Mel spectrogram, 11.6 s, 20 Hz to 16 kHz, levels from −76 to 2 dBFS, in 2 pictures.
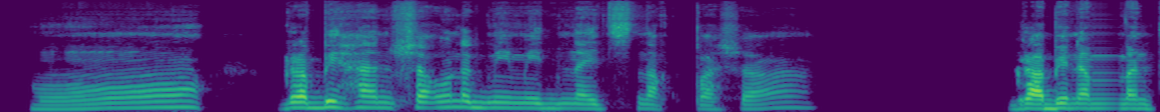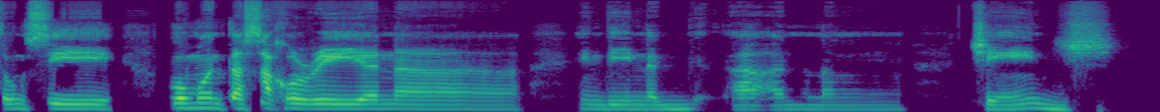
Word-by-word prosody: Oh, 165 +9 -6 0.5
grabehan 180 -1 +1
siya, 180 - +2
oh, 185 - -5
nag-mi-midnight 165 -6 -4
snack 140 -1 0
pa 130 -1 -8
siya. 165 +8 -10 1.0
Grabe 145 +1 +5
naman 150 -2 -2
tong 150 -2 -2
si 145 -1 +5 0.3
pumunta 160 -1 +4
sa 155 - +8
Korea 145 -2 +5
na 140 -1 -1 0.8
hindi 135 -1 -5
nag-aano 130 -1 -6
ng 125 0 -12 0.6
change. 135 -2 +1
150 Hz, 105 wpm, -21 LUFS, 135-165 Hz, 1.0 s, sa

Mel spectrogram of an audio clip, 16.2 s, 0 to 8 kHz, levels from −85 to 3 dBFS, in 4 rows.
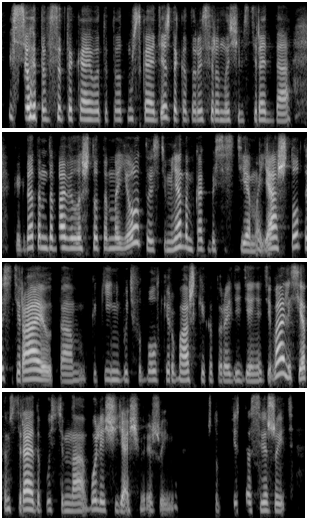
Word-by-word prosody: и 275 - -11
всё 250 -1 +6
это, 270 -5 +1
всё 245 +4 -2
такая 220 -3 -1
вот 205 0 -7
эта 205 +1 -15
вот 210 +1 -11
мужская 215 -2 +1
одежда, 220 +3 +1
которую 205 0 -7
всё 210 - -3
равно, 200 -1 -5
чем 185 -2 -1
стирать, 200 -1 -4
да. 175 -1 -3 0.4
Когда 245 +4 -2
там 260 -1 -4
добавила 245 0 +1
что-то 245 +1 +2
мое, 245 +11 -1
то 360 - -10
есть 205 -1 -6
у - - -14
меня 245 +8 +2
там 255 -5 -6
как 225 0 -5
бы 205 0 -13
система, 180 -3 -4
я 250 - +5
что-то 265 0 +6
стираю, 220 -1 +4
там 170 +3 -8
какие-нибудь 195 0 -10
футболки, 205 0 -10
рубашки, 195 0 0
которые 180 -1 -8
1 185 +1 -12
день 175 -1 -5
одевались, 320 - +2
я - - +5
там 225 - -10
стираю, 215 -1 +3
допустим, 180 -1 -11
на 175 0 -3
более 210 -2 -3
щадящем - - +2
режиме, - - -8 0.4
чтоб - - -20 0.2
их 360 - -10
освежить. 185 -2 -1
210 Hz, 190 wpm, -23 LUFS, 190-240 Hz, 0.4 s, всё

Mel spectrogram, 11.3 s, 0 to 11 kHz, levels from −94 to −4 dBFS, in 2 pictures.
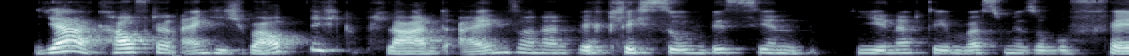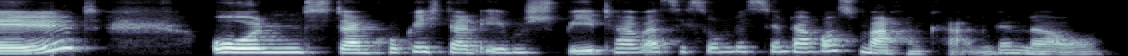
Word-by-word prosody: ja, - - +8
kaufe 230 +1 +5
dann 215 - -1
eigentlich 185 -1 -3
überhaupt 385 - +1
nicht 360 +1 -5
geplant - - +1
ein, 235 - -1
sondern 195 -4 -6
wirklich 205 +4 0
so 205 - 0
'n 195 -1 -7
bisschen, 215 -1 -6 0.2
je 190 -1 -4
nachdem, 200 -2 -7
was 190 +2 -4
mir 190 -2 -9
so 180 -1 -8
gefällt. 180 - +2 0.6
Und 240 0 +5
dann 205 0 +3
gucke 230 +4 -4
ich 260 - -3
dann 215 -3 -2
eben 225 +1 -5
später, 220 0 -4
was 255 - -4
ich 260 - -9
so - - -8
'n 260 - -6
bisschen 270 +1 -6
daraus 280 +5 -3
machen 175 - -1
kann. - - -14
Genau. 145 -7 -9
210 Hz, 185 wpm, -21 LUFS, 185-240 Hz, 0.6 s, ja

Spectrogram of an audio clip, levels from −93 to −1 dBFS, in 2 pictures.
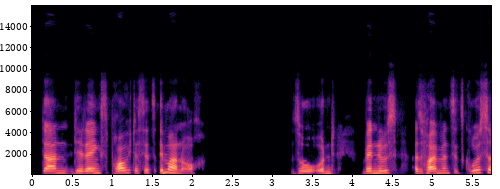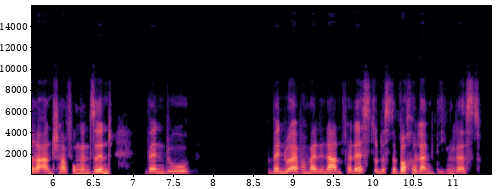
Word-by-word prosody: Dann 215 -1 +3
dir 210 +1 -3
denkst: 215 +1 0
„Brauche 220 +2 +5
ich - - -13
das 210 -3 -11
jetzt 180 0 -8
immer 250 +1 +5
noch?“ - - -9 1.1
So 190 +1 -4
und 190 -1 -4 0.3
wenn 215 0 +1
du's 220 +1 -3 0.2
also 190 0 -4
vor - - +6
allem, 215 +2 +2
wenn's 220 0 -8
jetzt 180 0 -15
größere 255 +2 +1
Anschaffungen 175 -2 -2
sind 180 +6 +2 0.4
wenn 195 +1 -1
du 200 +1 -5 1.0
wenn 215 +2 -1
du - - +1
einfach 245 +3 +3
mal 205 -3 +2
den 180 0 -10
Laden 195 0 +5
verlässt 210 +6 0
und - - -5
das 175 0 -6
'ne 180 - -3
Woche 240 +4 +5
lang 155 +1 +1
liegen 155 0 -14
lässt. 145 +3 -5
200 Hz, 195 wpm, -24 LUFS, 180-215 Hz, 1.1 s, vor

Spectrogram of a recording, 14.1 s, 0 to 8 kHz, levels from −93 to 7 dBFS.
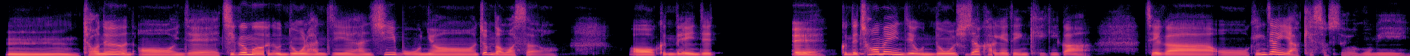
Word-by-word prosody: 음. 155 -1 +2
저는 185 - +1
어 145 -1 -1
인제 140 -1 -4
지금은 220 -2 +4
운동을 175 +1 +2
한 175 -2 -2
지 165 +1 -2
한 155 -1 -4
15 150 - -3
년 150 0 -1
좀 230 - 0
넘었어요. 110 - -4 0.7
어 130 +1 +2
근데 165 +5 -1
인제 150 -1 0 0.8
예. 175 - +2
근데 225 0 +1
처음에 305 +6 +5
인제 225 -7 +3
운동을 175 +3 +1
시작하게 195 -4 -2
된 145 -2 -5
계기가 120 -4 -4 0.5
제가 155 -2 +2
어 120 -1 -8
굉장히 250 - +3
약했었어요, 115 -1 -7
몸이. 120 -1 -10
155 Hz, 245 characters per minute, -23 LUFS, 140-180 Hz, 0.8 s, 처음에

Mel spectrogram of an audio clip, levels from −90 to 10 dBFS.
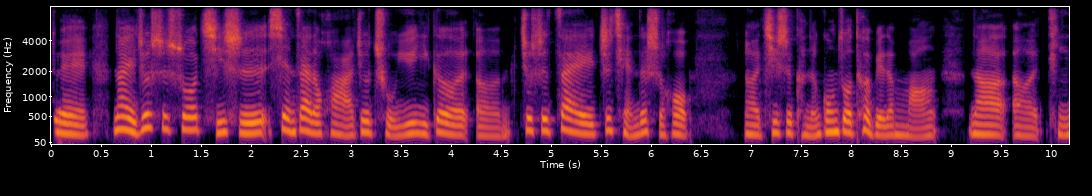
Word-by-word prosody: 对。 175 -5 +2 0.2
那 245 +1 +3
也 210 - +6
就 265 +2 +3
是 265 -2 -1
说， 240 +1 +3
其 195 -4 +2
实 185 -1 +4
现 215 +1 +2
在 220 0 +3
的 185 -2 +1
话， 165 -5 -4
就 195 +5 0
处 165 -5 -3
于 - - -6
一 180 -2 -1
个 165 -5 +1
呃， 140 -2 -7 0.2
就 230 - +1
是 220 -1 +1
在 200 -6 +2
之 225 +7 -1
前 200 -9 -3
的 195 - 0
时 175 -4 -2
候， 160 -2 -2 0.5
呃， 165 -2 -2
其 190 +6 +1
实 185 0 +1
可 160 -1 -8
能 145 +2 -4
工 200 +2 +3
作 205 -2 +4
特 210 +4 0
别 160 -3 0
地 155 +1 -3
忙， 140 -2 -6 0.3
那， 165 -2 0
呃， 145 -3 -6
停 160 -2 -6
180 Hz, 235 characters per minute, -22 LUFS, 155-205 Hz, 0.5 s, 也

